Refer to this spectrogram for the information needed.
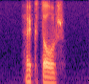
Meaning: Hector
- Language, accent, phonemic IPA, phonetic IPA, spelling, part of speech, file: Armenian, Eastern Armenian, /hekˈtoɾ/, [hektóɾ], Հեկտոր, proper noun, Hy-Հեկտոր.ogg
